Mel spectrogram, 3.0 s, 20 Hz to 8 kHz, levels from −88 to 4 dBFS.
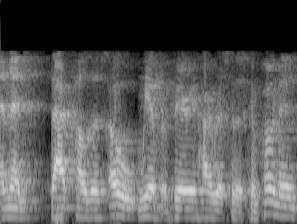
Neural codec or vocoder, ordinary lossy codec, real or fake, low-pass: none; AAC, 16 kbps; real; 7.2 kHz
